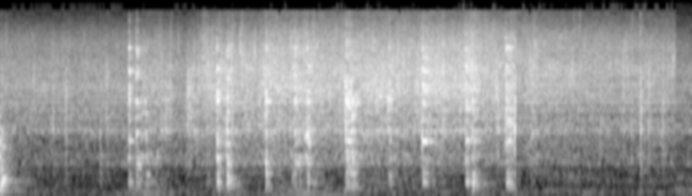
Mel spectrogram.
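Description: Onions fry in a pan on a home kitchen stove while a spoon stirs them, a close, steady sizzle broken by repeated scraping strokes.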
